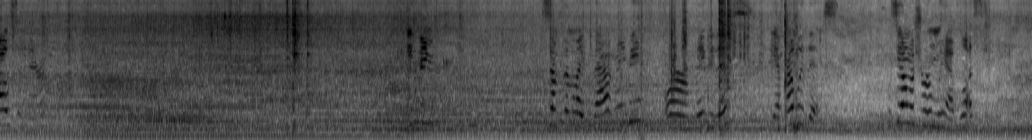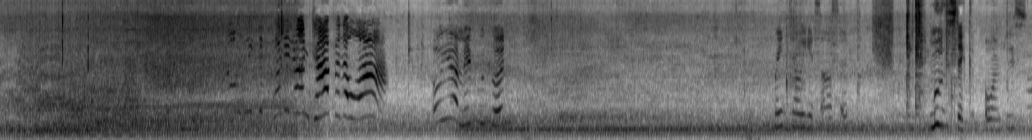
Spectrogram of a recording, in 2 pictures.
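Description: An engine runs steadily, its low hum thinning out about two-thirds of the way through. Groups of short, high, warbling chirps come over it several times.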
